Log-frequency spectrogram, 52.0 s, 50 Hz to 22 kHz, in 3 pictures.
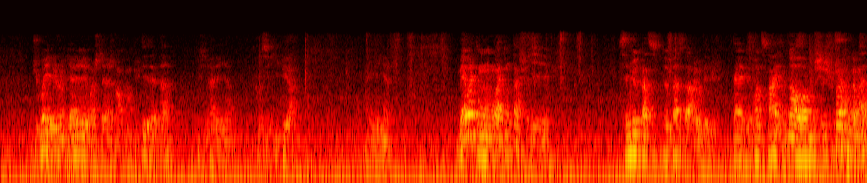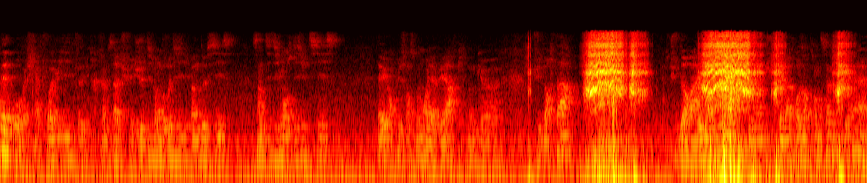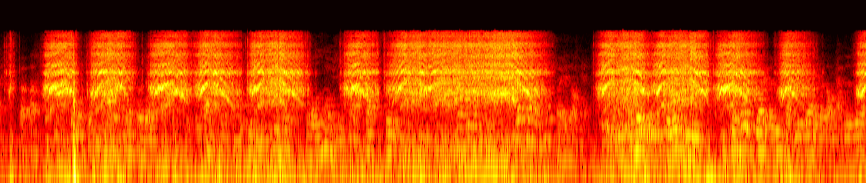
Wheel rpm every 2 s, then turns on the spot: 0, 0, 0, 0, 0, 0, 0, 0, 0, 0, 0, 0, 0, 0, 30, 30, 40, 10, 70, 70, 50, 130, 130, 70, 100, 20.
none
